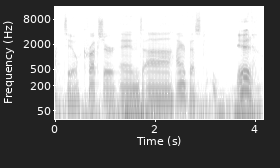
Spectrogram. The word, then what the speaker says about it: Cruxer: so how was he so bad at manipulating cruxer I thought it was really cool scene and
